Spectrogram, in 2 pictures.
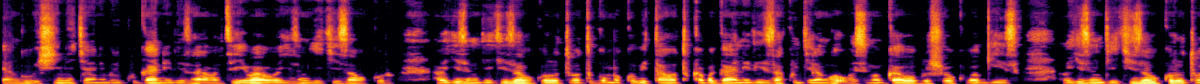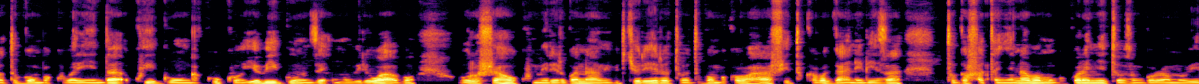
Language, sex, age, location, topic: Kinyarwanda, male, 18-24, Huye, health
